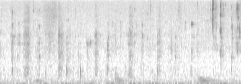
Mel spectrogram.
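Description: A person chewing a mouthful of chicken pot pie with flaky crust, with small wet mouth clicks throughout. About four seconds in, a metal fork clinks and scrapes in the aluminium foil pie tin.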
